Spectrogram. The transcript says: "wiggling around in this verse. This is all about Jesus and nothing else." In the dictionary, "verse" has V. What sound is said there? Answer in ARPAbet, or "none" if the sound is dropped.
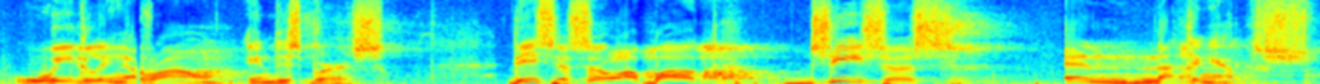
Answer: B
